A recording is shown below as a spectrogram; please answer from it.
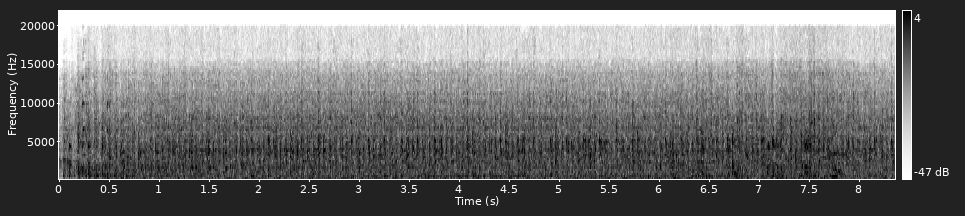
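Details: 1973 Mack R700 with a Mack 865 V8 diesel, running for the first time in 20 years after the frozen injection pump rack was fixed: loud, steady clatter at about three beats per second, holding idle without stumbling.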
